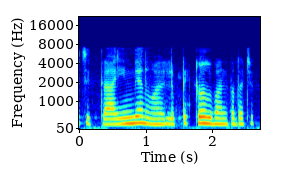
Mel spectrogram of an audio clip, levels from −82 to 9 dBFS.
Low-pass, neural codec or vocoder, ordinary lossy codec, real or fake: 7.2 kHz; codec, 16 kHz, 1 kbps, X-Codec, HuBERT features, trained on balanced general audio; Opus, 32 kbps; fake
